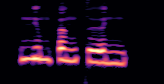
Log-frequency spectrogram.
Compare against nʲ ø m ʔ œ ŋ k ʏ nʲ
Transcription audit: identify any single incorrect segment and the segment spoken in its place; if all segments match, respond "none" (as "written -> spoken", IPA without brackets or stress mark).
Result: ø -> u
